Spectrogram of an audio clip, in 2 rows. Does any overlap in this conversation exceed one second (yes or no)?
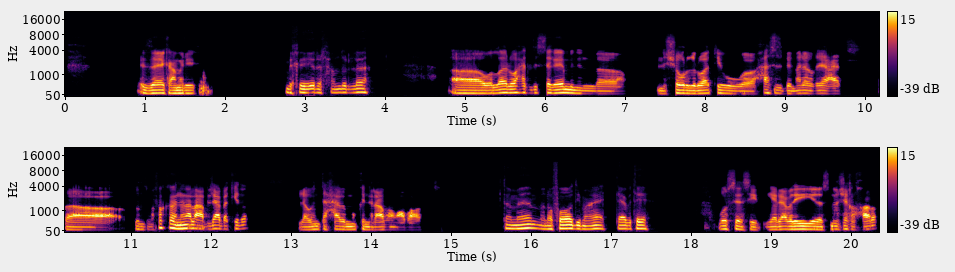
no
